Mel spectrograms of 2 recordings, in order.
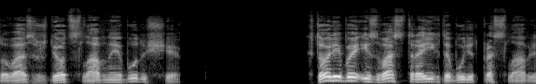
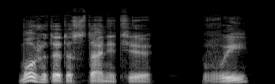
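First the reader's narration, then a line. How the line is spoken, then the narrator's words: Plain. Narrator (Russian): сказал он Рейзеру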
